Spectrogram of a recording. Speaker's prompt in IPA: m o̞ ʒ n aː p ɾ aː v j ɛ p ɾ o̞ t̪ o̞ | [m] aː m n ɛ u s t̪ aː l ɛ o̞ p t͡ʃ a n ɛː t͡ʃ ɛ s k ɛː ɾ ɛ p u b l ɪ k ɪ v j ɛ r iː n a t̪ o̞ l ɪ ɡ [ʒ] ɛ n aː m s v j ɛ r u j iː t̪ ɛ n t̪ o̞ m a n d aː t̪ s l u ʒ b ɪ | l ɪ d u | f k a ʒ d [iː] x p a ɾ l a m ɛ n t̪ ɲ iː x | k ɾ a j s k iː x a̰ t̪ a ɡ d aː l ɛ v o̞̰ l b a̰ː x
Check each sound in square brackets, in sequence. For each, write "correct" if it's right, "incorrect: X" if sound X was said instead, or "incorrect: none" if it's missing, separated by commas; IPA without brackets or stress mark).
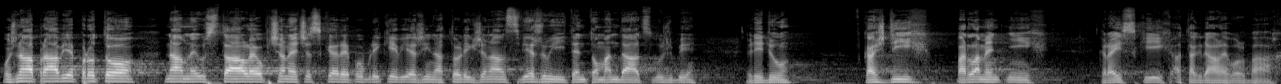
incorrect: n, correct, correct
